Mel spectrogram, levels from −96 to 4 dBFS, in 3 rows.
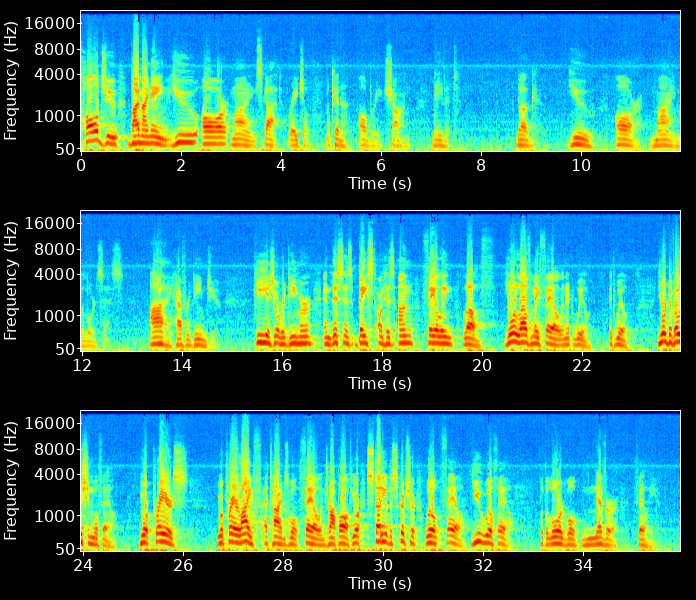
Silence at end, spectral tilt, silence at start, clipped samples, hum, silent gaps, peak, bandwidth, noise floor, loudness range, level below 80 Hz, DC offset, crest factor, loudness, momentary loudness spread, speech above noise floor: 0.5 s; -6 dB/octave; 0 s; under 0.1%; none; none; 0 dBFS; over 20 kHz; -42 dBFS; 13 LU; -42 dBFS; under 0.1%; 12 dB; -11 LUFS; 18 LU; 31 dB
